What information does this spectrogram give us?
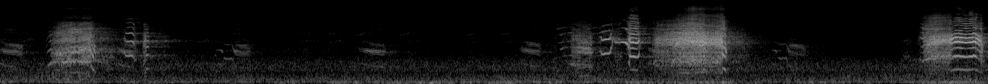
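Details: Two Australian cockatoos screeching at dusk in Linear Park, Adelaide, a native bird of old gum trees: three loud, harsh, broad screeches, at the start, midway and the end, with faint thin bird notes in between.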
